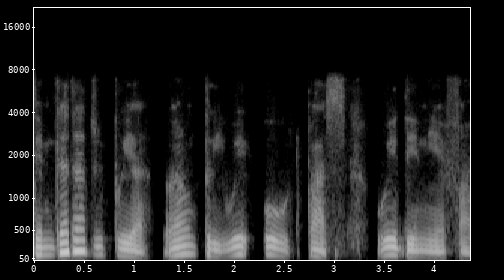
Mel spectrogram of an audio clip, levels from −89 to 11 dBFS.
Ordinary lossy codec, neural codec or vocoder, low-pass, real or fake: Opus, 16 kbps; none; 7.2 kHz; real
